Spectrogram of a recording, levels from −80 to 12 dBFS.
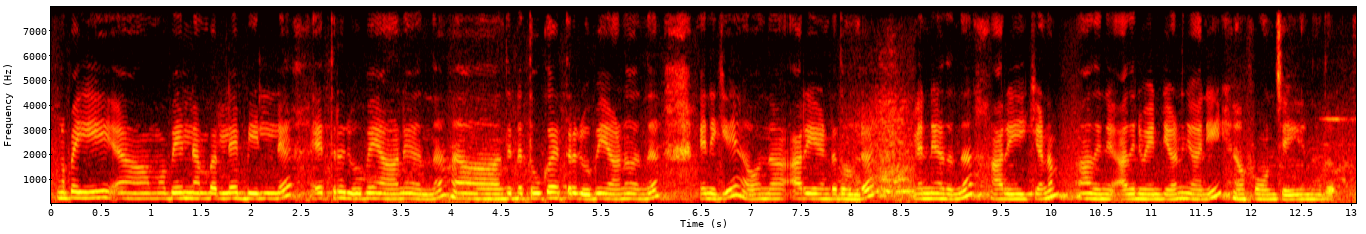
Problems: constant background noise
